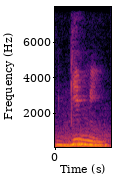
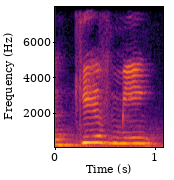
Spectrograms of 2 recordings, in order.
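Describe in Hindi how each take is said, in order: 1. शब्दों को जोड़कर gimme बना दिया जाता है। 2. दोनों शब्द पूरे और अलग-अलग बोले जाते हैं।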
